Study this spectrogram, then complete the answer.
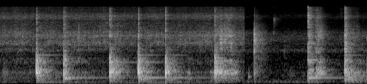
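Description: Sliced onions with garlic and dried red chilli fry in a pan for a gourd curry, with steady sizzling broken by repeated scrapes and stirs of a spoon against the metal, loud and close, no voices.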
